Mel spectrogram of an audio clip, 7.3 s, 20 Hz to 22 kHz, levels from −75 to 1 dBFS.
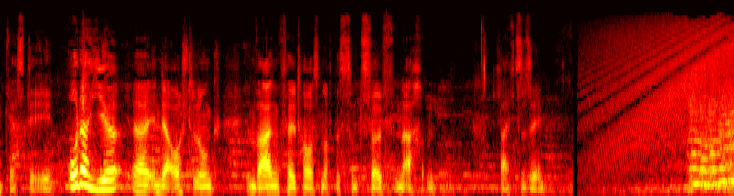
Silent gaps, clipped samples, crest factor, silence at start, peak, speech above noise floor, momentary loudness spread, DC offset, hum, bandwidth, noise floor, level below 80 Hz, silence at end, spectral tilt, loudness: none; under 0.1%; 20 dB; 0.05 s; 0 dBFS; 24 dB; 23 LU; under 0.1%; none; 16.5 kHz; -43 dBFS; -58 dBFS; 0 s; -5.5 dB/octave; -19 LUFS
